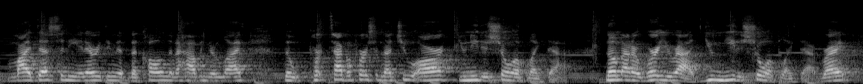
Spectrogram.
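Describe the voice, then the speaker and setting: A woman vlogger gives casual self-help advice to camera in an assertive, self-assured motivational talk. Her medium-pitched, slightly mellow voice is emphatic, repeating key phrases and constantly using tag questions to check for agreement.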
